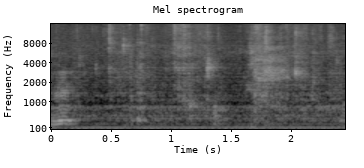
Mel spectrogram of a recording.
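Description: A man's short 'hmm', then faint scattered sounds from the video playing in the background over a steady low hum.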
